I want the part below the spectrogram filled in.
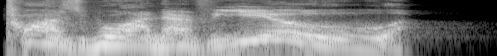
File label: Male Stoneborn Play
